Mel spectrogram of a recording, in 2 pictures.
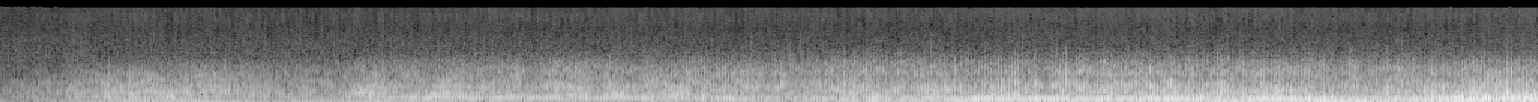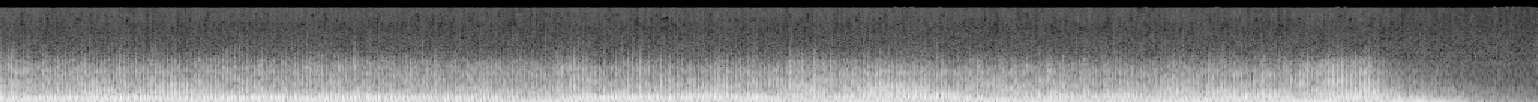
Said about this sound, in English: Here's the sound of one of them. You'll hear the drone, the awful silence, and then the explosion.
